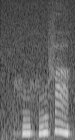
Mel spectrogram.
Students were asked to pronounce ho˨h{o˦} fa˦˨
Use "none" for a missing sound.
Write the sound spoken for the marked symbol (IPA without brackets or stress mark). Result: o˨˦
